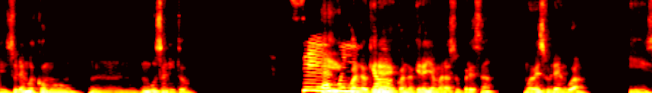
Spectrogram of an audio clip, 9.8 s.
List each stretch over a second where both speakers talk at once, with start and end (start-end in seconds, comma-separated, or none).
4.8-6.0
